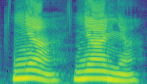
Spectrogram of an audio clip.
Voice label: "nya" "nyanya", Kiswahili

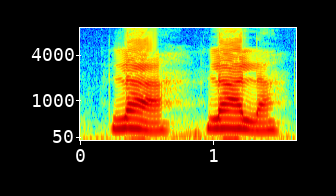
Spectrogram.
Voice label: "la" "lala", Kiswahili

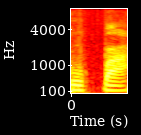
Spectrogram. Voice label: "PUPA", Yoruba, Red

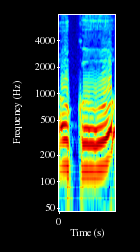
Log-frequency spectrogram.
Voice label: "Okoo", Yoruba

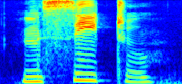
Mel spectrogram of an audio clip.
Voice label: "msitu", Kiswahili

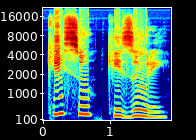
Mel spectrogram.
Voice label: "kisu kizuri", Kiswahili

